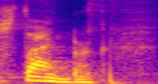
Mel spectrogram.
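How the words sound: The name is said in an American way. "the standard American pronunciation"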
